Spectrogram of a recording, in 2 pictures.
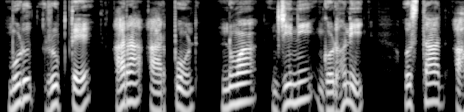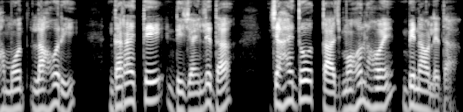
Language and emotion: Santali, neutral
